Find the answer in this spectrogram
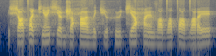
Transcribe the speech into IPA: ɕ ʌ tˤ ʉ t͡ɕ ɛ̃ ɕ ɛ ɖ͡ʐ ə ħ a z ə t͡ɕ ø x ʉ t͡ɕ ɛ ħ ɛ̃ z ɔ dˤ ʉ tˤ ɐ dˤ o ɾ e

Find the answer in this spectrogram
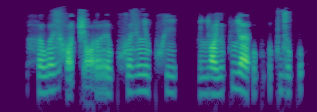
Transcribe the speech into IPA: h ɵ w ɵ z x ɔ̰ t͡ʃ ɔ̰ r ɵ kʷ x ɵ z l i kʷ x i | ʎ ɔ lʲ o kʷ ʎ ɜ ʔ o kʷ ʔ i kʷ d͡z o kʷ

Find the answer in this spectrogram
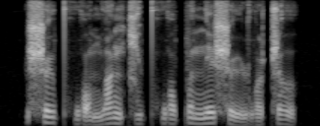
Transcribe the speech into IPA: ʂ ɻ̩˥˩ pʰ w ɔ̰˨˩ n̪ w ɑ˥˩ ŋ t͡ɕ y˧˥ pʰ w ɔ˧˥ p ə˧˥ n i˧˥ ʂ ɻ̩˨˩ ɻ w ɔ˧˥ ʈ͡ʂ ɤ˥˩

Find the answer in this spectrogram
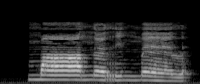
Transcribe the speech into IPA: m ɑː n œ r i n m ɛː l

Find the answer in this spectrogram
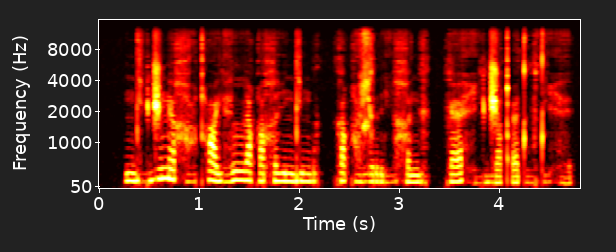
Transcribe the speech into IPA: n d i̤ d͡ʒ ɪ n ɛ χ ɑ̤ qʰ ɑ j ɛ̤ lː ɛ q ə χ i n d i m b ə kː ə q ə̤ ʑ ə r i̤ χ ɪ ŋ ɡ ɛ̤ kː æ h i̤ d͡ʒ ə qʼ ɪ t ṳ t i̤ h ɛ̤

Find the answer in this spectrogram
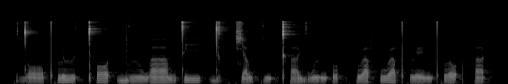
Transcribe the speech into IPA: d ɔː˩˦ pʰ l ɯː˥˩ t̚ pʰ ɔː˦˥ t̚ b ɯː˧ w aː˦˥ m t iː˥˩ p̚ d ɯ˥˩ k̚ t͡ɕ a˩˦ w k i˨˩ ʔ kʰ a˩˦ j w ɯ˨˩ ŋ ʔ o˨˩ k̚ h u˧ a̯ f u˥˩ a̯ pʰ l e˧ n pʰ l ɔ˥˩ ʔ h a˦˥ k̚

